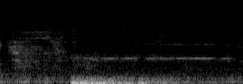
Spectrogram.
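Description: Suspenseful film score: a deep low rumble swells about two-thirds of a second in under a thin, held high note.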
